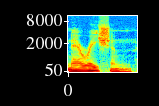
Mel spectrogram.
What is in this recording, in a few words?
narration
